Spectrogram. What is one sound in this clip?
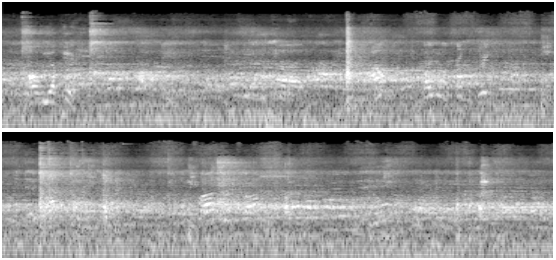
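Weight plates clank sharply now and then.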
